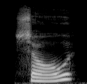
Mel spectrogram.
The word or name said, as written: sove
